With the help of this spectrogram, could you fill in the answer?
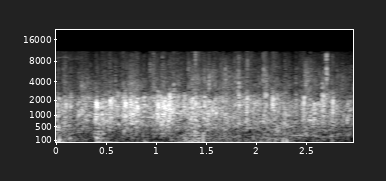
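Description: An audience applauds steadily for about three seconds, a dense, even wash of many hands clapping with no voices standing out.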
